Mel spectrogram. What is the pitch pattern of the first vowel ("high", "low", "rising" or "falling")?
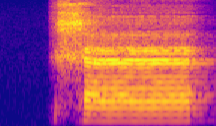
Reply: high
